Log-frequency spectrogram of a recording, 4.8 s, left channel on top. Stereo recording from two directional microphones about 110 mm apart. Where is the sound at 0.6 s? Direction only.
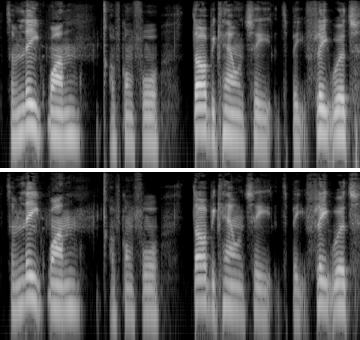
30° left (ahead or behind).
